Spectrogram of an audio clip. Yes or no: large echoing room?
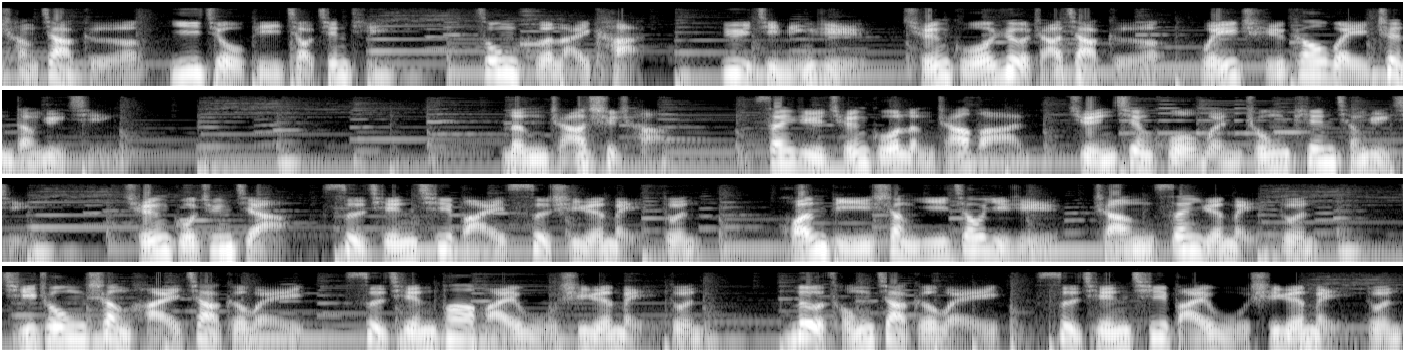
no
